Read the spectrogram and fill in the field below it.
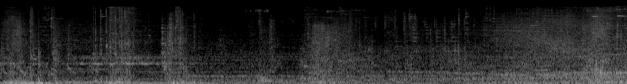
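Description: Game combat sounds of blows and magic effects hit repeatedly.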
